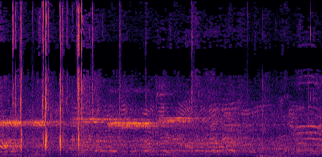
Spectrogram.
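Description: A volleyball thuds as players hit it.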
